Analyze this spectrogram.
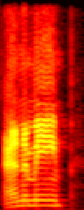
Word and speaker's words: ENMY: Yeah, Enemy. If you were ever a fan of Cell Dweller, Blue Stolly stuff, go check them out. They're pretty fucking good. And it's spelled E-N. It's ENMY.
